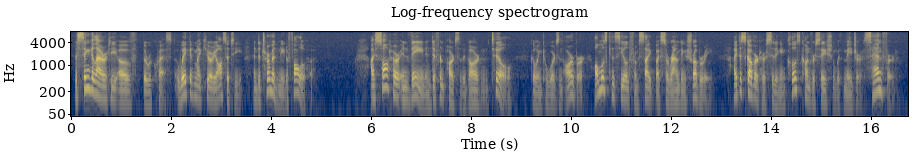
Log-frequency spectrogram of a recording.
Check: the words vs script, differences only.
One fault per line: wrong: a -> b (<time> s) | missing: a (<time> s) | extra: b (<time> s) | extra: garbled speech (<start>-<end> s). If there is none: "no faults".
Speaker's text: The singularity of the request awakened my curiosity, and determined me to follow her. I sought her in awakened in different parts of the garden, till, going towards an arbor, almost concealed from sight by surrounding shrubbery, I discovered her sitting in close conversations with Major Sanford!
wrong: awakened -> vain (6.7 s)
wrong: conversations -> conversation (14.6 s)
